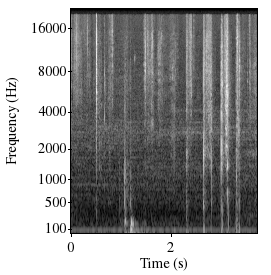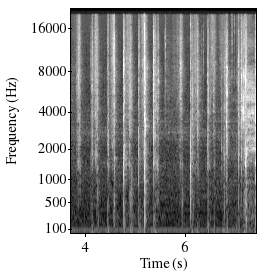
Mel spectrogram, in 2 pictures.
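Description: A deck of animal oracle cards being shuffled by hand, soft riffling flicks in uneven bursts with a low steady hum beneath, quiet and close.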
